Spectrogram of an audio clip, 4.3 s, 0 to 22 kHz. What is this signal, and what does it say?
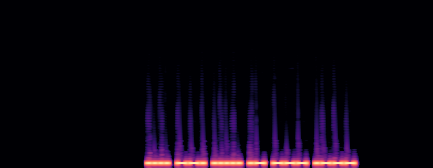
Morse code, heard as a keyed tone, about 40 wpm, 700 Hz. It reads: HG5AOJ
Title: DXCC-100 Call Signs - 6 Characters - 40wpm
